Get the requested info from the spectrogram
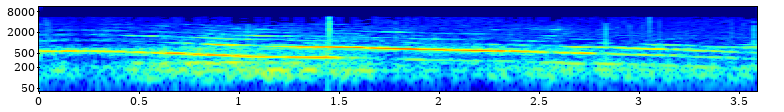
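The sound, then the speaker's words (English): The siren of fire Chief Cody's fast car as it pulls up at an alarm box: a loud wailing siren sweeps slowly in pitch, rising and then gliding downward in a long continuous tone, with a low rumbling engine underneath. “As Red feels for the first time the awful results of his carelessness, Chief Cody's fast car pulls up at the alarm box where Sandy waits to direct the fireman.”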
